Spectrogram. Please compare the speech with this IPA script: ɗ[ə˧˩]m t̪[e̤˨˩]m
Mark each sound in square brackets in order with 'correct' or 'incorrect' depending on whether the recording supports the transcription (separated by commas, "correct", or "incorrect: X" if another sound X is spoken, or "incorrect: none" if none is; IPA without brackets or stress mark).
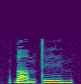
incorrect: a˧˩, correct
